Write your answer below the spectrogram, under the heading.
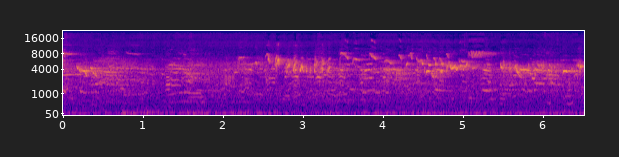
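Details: Seagulls squabbling over food, a dense chorus of high, squealing and chattering calls overlapping throughout, with steady low background rumble.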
